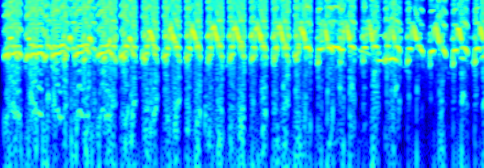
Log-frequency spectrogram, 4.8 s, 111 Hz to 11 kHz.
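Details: Osprey family at the Charlo nest, Montana, September 7, 2016, morning, recorded by a live camera; steady, rapid whistled chirps, a little over two per second, sharp and slightly rising.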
